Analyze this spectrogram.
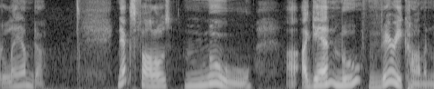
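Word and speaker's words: mu: to write that cursive letter Lambda next follows moo uh again moo very common letter and um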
